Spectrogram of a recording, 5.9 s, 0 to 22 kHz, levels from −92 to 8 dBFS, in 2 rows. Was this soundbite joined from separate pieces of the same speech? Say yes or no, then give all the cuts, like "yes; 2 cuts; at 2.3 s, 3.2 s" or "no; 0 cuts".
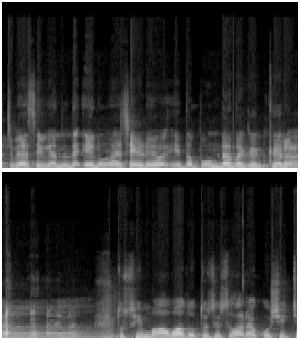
yes; 1 cut; at 4.1 s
